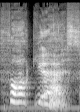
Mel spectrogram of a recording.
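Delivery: a high-pitched, loud, triumphant yell. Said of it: "and I yelled".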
